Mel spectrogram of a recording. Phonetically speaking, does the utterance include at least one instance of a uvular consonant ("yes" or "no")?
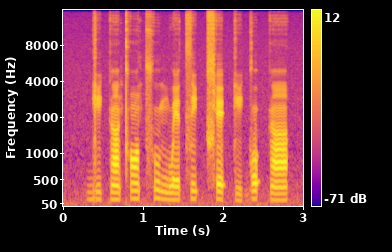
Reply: no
